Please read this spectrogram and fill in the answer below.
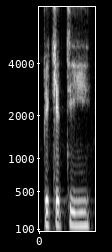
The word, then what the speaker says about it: Piketty: Have you guys heard of this guy, Thomas Piketty? – Piketty.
